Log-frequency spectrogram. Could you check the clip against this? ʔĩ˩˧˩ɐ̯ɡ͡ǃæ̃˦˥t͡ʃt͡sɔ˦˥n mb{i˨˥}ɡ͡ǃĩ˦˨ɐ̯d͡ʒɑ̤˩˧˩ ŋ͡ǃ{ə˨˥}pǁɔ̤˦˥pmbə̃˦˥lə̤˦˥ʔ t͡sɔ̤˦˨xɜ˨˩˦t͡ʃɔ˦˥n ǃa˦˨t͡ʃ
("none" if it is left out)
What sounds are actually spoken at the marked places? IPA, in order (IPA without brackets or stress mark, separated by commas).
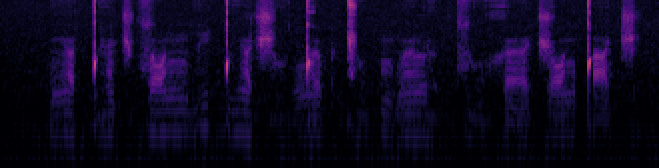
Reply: i˧˥˧, ə˨˥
